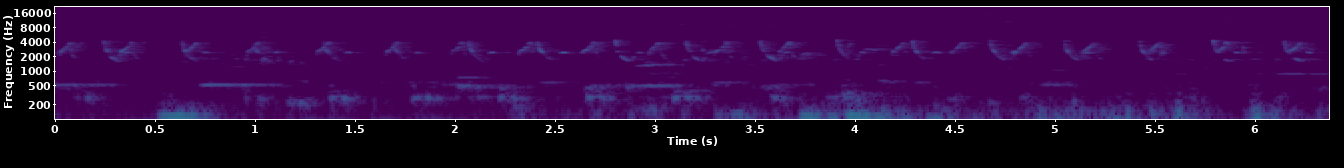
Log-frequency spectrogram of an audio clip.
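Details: Yellow-bellied prinia call series to attract birds: bright, quickly repeated dipping chirps in a continuous run over a low rumbling background.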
